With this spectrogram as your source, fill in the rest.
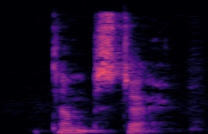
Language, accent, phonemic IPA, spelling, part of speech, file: English, Southern England, /ˈdʌmpstɚ/, dumpster, noun / verb, LL-Q1860 (eng)-dumpster.wav
- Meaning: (noun) A large, usually metal trash receptacle designed to be hoisted up by a garbage truck in order to be emptied; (verb) To discard or dispose something, especially to throw into a dumpster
